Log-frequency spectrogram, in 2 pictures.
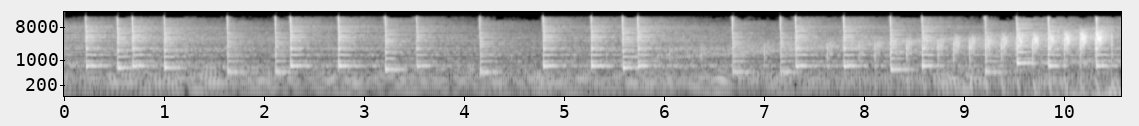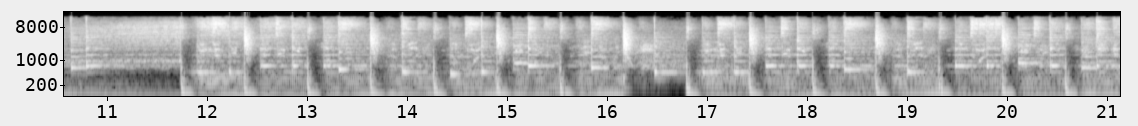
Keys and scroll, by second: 3.3 ctrl+-, 6.8 ctrl+-, 8.1 ctrl+-, 10.2 ctrl+=.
